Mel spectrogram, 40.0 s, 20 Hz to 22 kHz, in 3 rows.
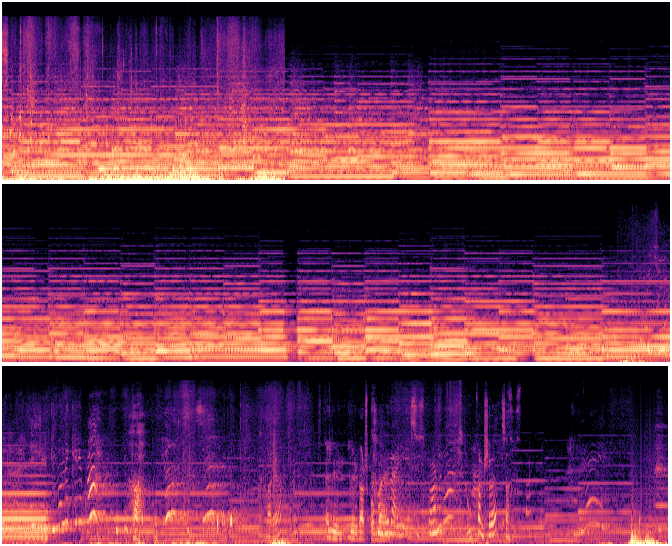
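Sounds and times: church organ chords: 0.0s - 27.9s.

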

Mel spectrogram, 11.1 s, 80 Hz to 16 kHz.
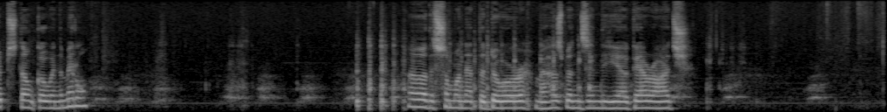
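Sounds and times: dog barking: 1.2s - 2.2s, 2.8s - 4.6s, 8.4s - 9.4s, 10.1s - 10.5s.

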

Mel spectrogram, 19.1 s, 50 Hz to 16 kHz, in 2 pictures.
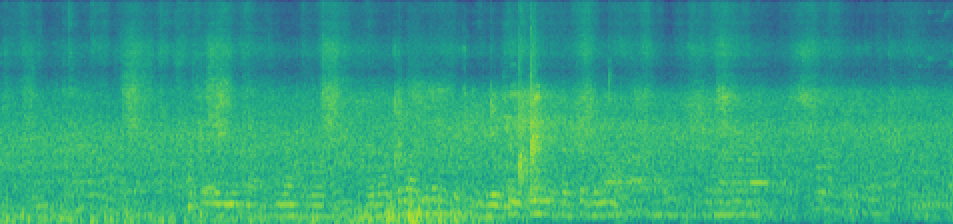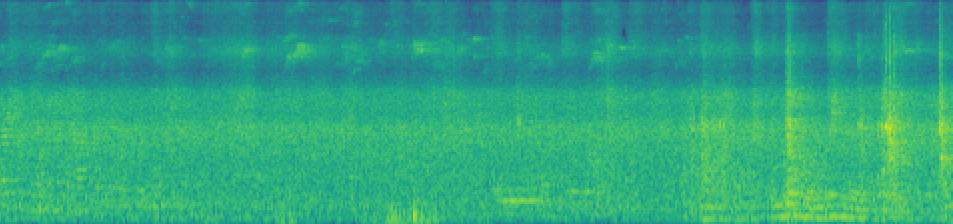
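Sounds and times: people chattering: 0.0s - 19.0s
steady background noise: 0.0s - 19.0s.

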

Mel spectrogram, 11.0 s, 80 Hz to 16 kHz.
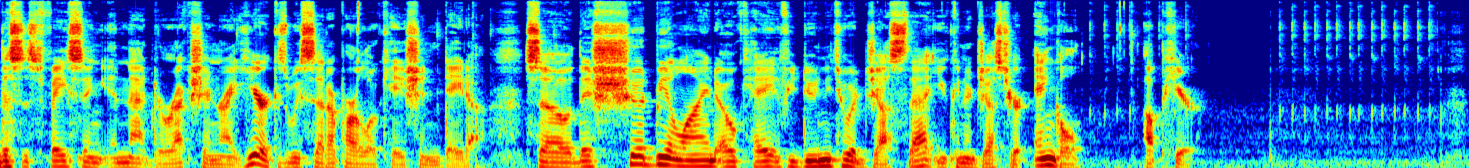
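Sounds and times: mouse scroll wheel clicking: 8.1s - 8.6s, 9.6s - 10.9s.

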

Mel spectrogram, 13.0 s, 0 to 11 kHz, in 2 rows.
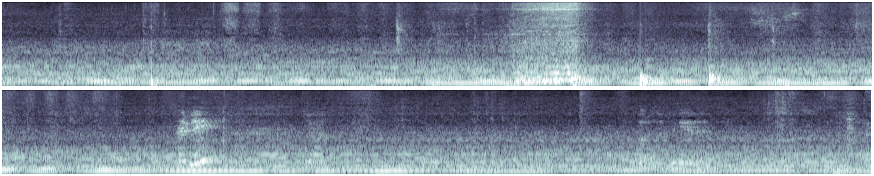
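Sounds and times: background music with bass: 0.0s - 13.0s.

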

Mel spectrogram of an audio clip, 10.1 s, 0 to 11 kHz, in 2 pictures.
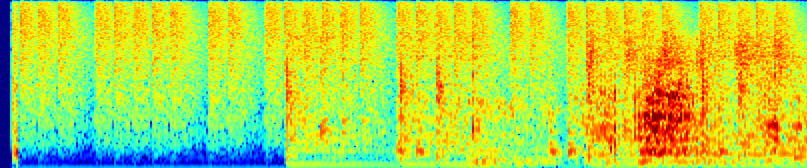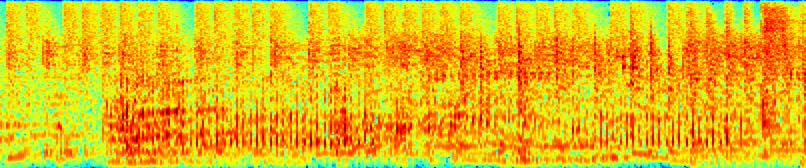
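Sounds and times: intro music: 1.7s - 10.0s
big cat growl: 2.8s - 10.0s.

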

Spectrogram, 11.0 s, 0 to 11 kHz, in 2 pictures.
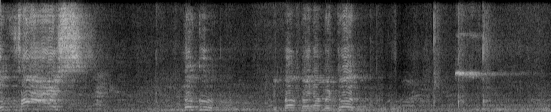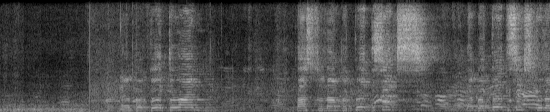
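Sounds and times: low rumble: 0.9s - 7.4s.

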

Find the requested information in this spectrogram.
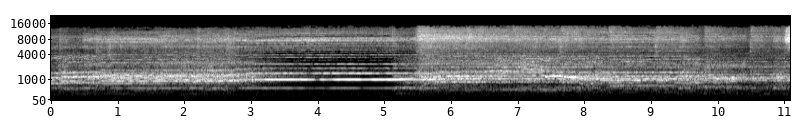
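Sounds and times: male vocal group singing: 0.0s - 11.0s
voice holding a long high note: 0.0s - 11.0s.

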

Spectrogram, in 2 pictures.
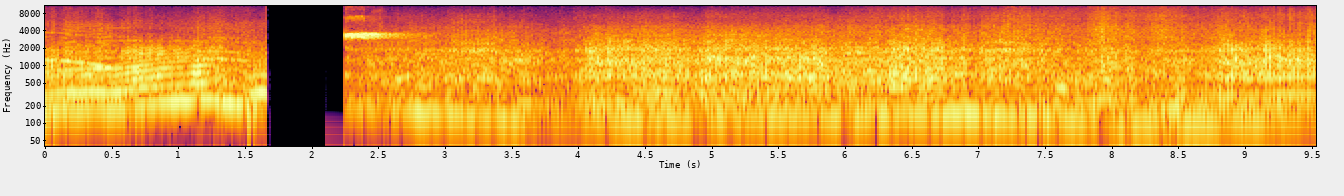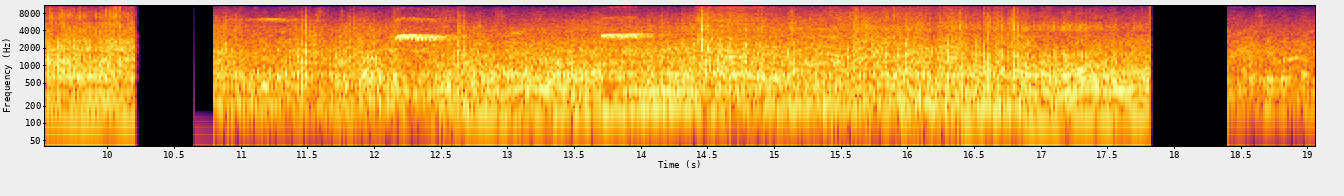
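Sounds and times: rally car engines passing: 2.5s - 10.2s, 10.8s - 17.8s.

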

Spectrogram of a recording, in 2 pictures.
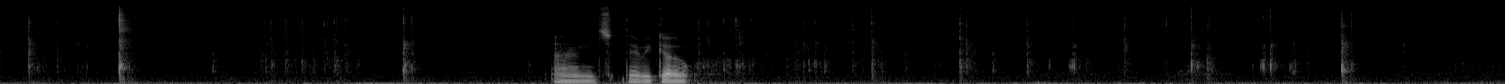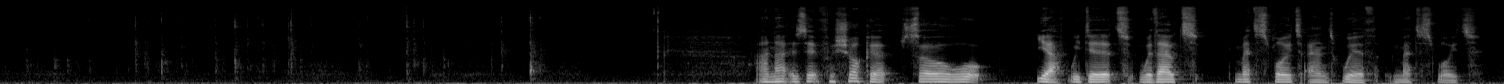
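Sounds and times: computer keyboard typing: 0.2s - 1.4s, 2.1s - 4.2s, 6.9s - 20.6s.

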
